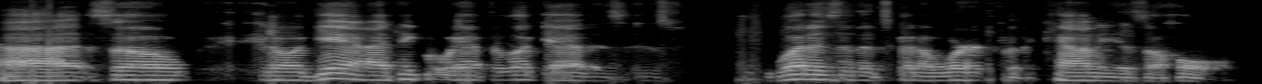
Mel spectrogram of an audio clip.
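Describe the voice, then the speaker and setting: A man talks at a moderate pace and a medium pitch in an unremarkable speaking voice. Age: 60s. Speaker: committee member. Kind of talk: meeting discussion.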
